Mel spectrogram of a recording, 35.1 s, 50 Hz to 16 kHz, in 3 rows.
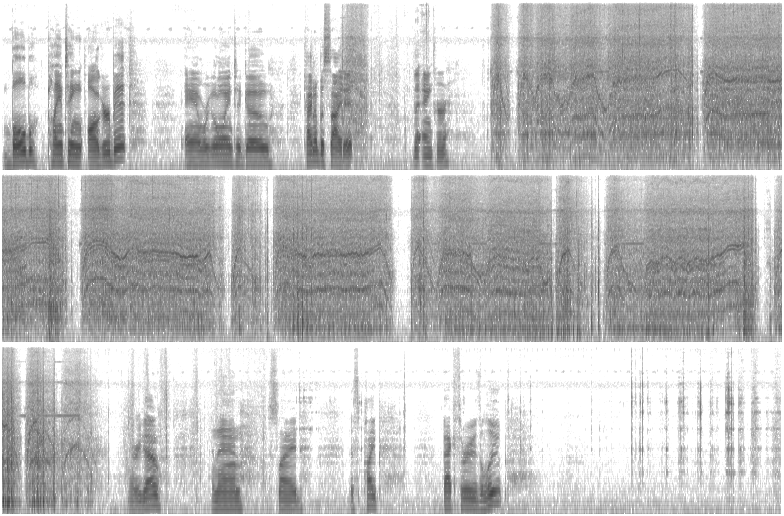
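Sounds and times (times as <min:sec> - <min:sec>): power drill whining into soil: 0:05.0 - 0:06.4, 0:07.2 - 0:25.1.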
